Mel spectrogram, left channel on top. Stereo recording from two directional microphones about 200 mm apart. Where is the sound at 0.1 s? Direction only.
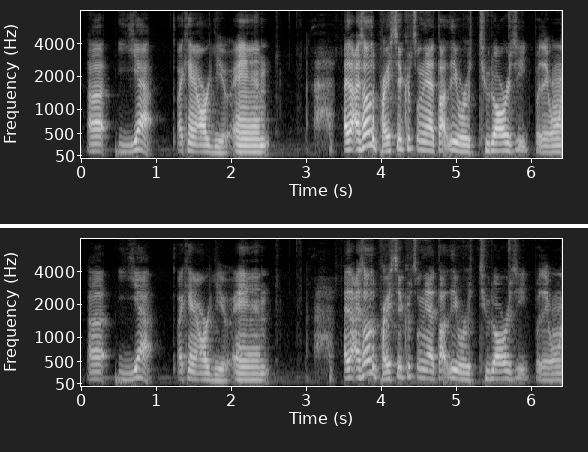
30° left (ahead or behind).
